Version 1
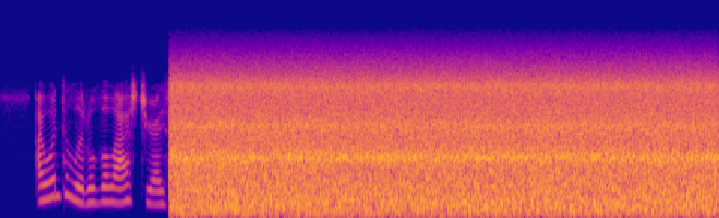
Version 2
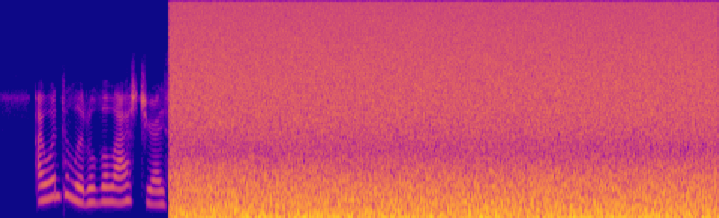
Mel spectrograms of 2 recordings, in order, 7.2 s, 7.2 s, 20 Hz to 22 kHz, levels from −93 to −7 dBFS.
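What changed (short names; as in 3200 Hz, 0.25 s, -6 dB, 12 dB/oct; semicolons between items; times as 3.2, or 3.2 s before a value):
background: add bell 1400 Hz -12 dB 1.4 oct; master: remove speaker cabinet 140–5200 Hz, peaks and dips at 1200 Hz +10 dB, 2400 Hz +6 dB, 5100 Hz +8 dB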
